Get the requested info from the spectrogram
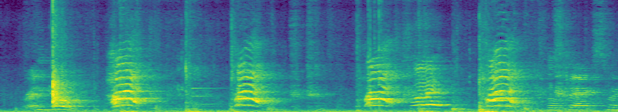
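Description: Children shouting short kiai cries of "hut!" with their kicks, about one shout a second. A sharp smack sounds about half a second in.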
